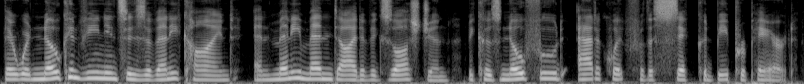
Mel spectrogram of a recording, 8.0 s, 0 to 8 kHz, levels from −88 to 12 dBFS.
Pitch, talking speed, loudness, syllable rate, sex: 180 Hz, 170 wpm, -18 LUFS, 5.2 syllables/s, female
